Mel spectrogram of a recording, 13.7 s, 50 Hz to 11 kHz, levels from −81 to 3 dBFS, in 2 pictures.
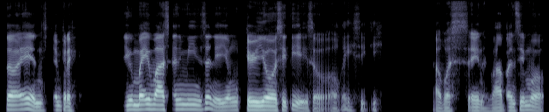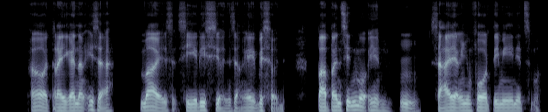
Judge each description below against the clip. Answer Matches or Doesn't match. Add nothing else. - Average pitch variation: Matches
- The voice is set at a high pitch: Doesn't match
